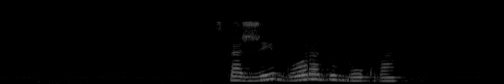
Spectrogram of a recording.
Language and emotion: Russian, neutral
